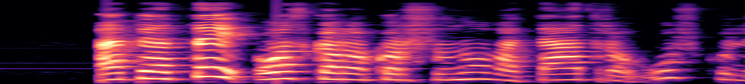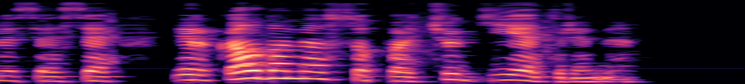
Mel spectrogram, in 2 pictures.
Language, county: Lithuanian, Panevėžys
